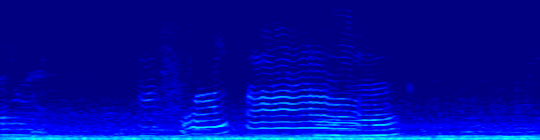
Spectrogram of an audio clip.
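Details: Kittens mew in a cluster of high, wavering cries, one long drawn-out meow in the middle and a rising squeak at the end, over a constant low engine-like rumble.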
